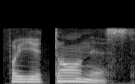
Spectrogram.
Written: feuilletonist

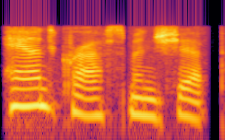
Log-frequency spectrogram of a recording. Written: handcraftsmanship

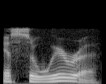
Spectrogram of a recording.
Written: Essaouira

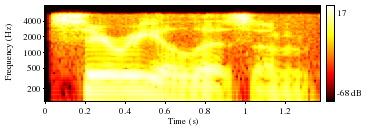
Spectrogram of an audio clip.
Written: serialism

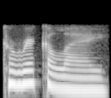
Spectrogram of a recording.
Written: Kirikkale

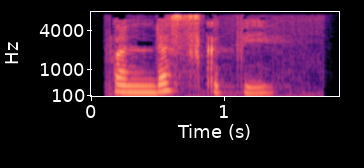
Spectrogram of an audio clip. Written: funduscopy

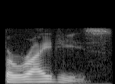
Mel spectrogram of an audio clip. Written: barytes

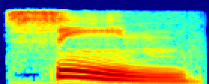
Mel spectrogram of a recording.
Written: seme

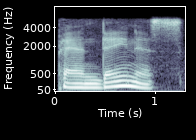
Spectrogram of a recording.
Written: pandanus

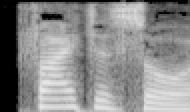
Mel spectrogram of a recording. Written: phytosaur

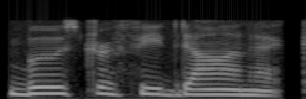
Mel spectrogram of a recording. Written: boustrophedonic

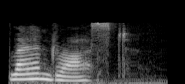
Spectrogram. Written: landdrost

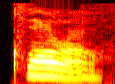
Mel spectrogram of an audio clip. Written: chloro

